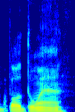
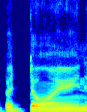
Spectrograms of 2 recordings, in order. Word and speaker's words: Beaudoin: The yes, French Canadian pronunciation would be Beaudoin. Baudouin. Here Yeah. it's pronounced every which way, like Bedoin and Bowden and Doink, Bodwin.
